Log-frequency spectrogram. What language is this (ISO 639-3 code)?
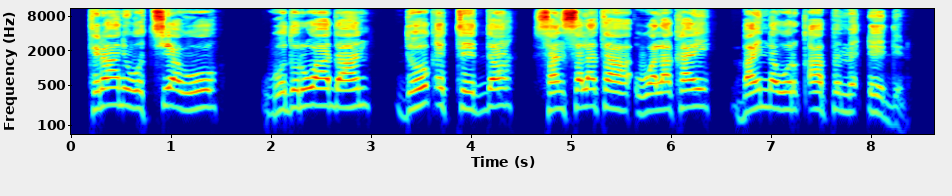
dwr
